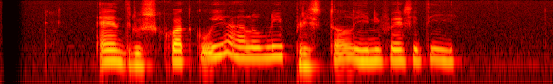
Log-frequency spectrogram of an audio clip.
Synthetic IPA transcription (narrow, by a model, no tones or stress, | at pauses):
ʔɛnd̪ɾuskwɔt̪̚kuwialumnib̥ɾist̪ɔljunifɛrsit̪i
